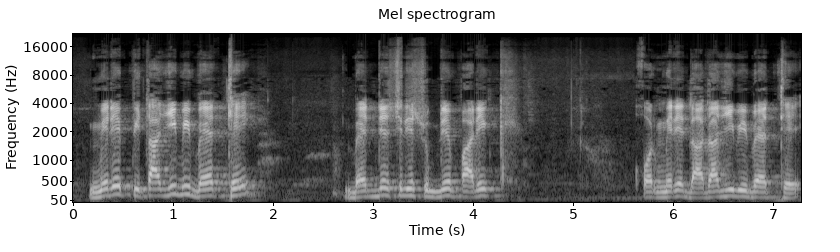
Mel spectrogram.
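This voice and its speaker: The voice holds a very even loudness, broken by long, frequent pauses, over noticeable background noise. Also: man, fairly high pitch for a man, ordinary pitch variation. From Rajasthan, India. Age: 60s. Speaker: ayurvedic doctor. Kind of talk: interview.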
